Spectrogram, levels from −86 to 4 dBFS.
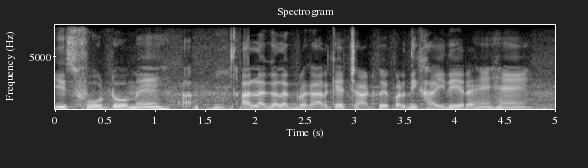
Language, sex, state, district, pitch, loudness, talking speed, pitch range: Hindi, male, Mizoram, Aizawl, 120 Hz, -16 LUFS, 155 wpm, 110-130 Hz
